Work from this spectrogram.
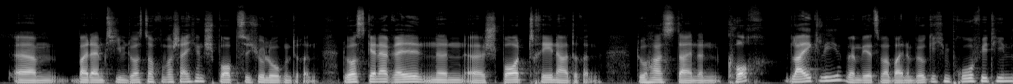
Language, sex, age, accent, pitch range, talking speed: German, male, 20-39, German, 100-130 Hz, 185 wpm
